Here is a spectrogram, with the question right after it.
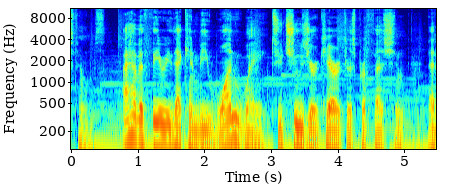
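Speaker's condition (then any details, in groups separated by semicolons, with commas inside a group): No condition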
